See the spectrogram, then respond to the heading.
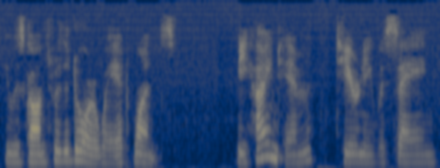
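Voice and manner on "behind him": ordinary delivery, nothing marked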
